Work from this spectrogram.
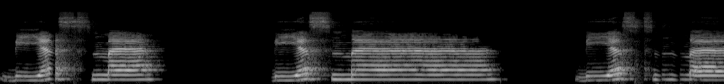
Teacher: قرأنا الأولى بالإبدال ياء مفتوحة بيا بيا، ثم الهمزة الأخيرة هذه أبدلناها ألفا وقرأنا بحركتين و4 حركات و6 حركات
